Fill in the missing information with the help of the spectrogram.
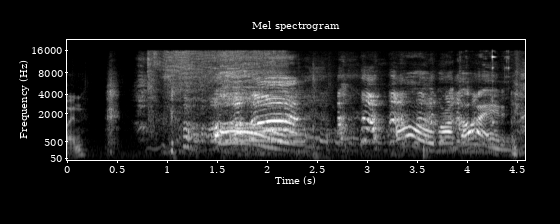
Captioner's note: all gasping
